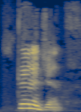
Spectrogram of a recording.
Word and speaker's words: CeneGence: CenGence? – CenGence, yes.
